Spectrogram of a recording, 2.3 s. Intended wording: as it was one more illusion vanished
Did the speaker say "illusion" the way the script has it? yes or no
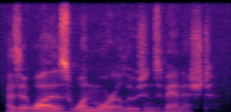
no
